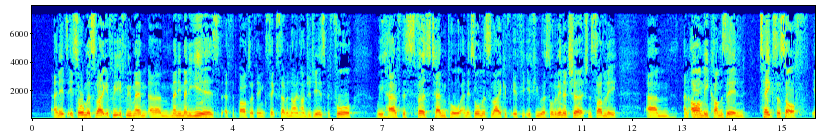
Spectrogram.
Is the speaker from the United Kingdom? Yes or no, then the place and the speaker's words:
yes; Frinton-on-Sea, East of England, United Kingdom; I was brought up in Frinton, and we'll see.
